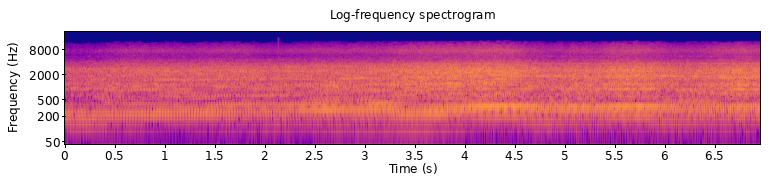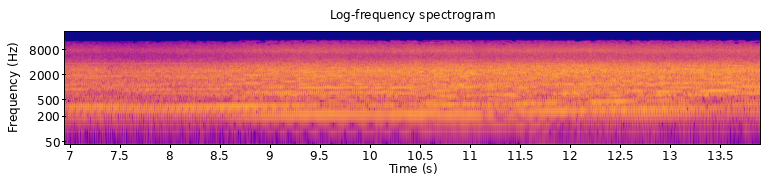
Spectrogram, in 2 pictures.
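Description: Several other race car engines whine nearby in a pack.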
